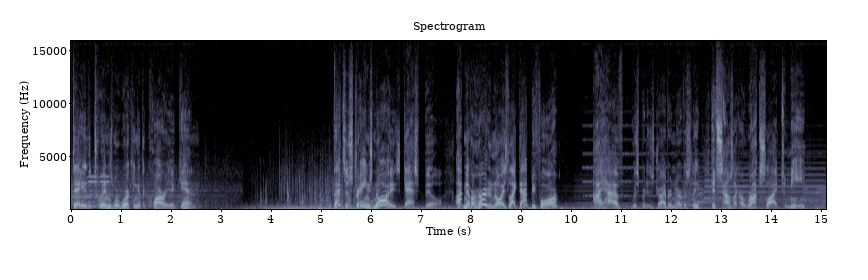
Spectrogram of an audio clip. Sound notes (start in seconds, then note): 3.5 rumbling; 15.0 alarm blaring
